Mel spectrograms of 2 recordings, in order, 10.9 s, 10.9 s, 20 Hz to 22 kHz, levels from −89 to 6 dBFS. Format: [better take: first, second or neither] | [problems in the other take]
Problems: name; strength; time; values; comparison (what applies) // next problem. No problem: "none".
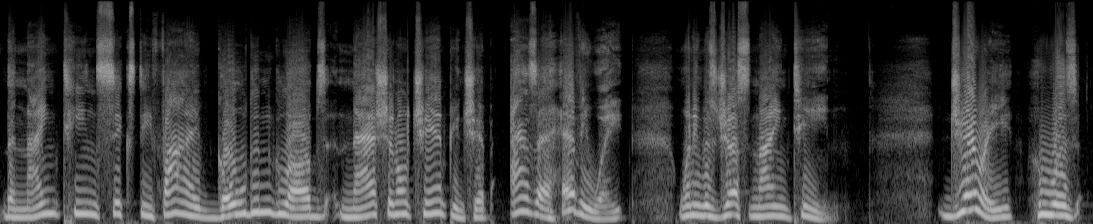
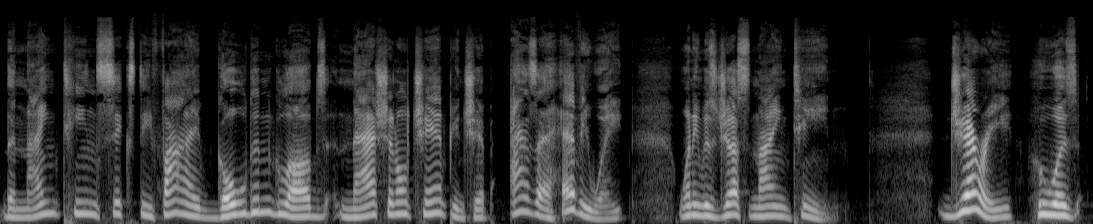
second | distortion; heavy; 6 dB below the speech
